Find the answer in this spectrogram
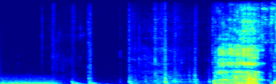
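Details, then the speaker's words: Person burping deeply and uncontrollably, one of a compilation of repeated burps: a low, rumbling, drawn-out belch, then a few brief clicks and a loud rushing burst at the end. "wow oh my God that's the Sprite burp right"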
